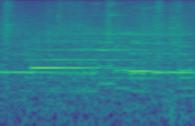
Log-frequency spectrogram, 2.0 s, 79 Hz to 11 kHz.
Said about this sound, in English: A modern car plant, by the way, sounds a lot like a casino. The automated gear plays little songs to let you know that it's running. Driverless robot carts glide up and down the aisles like R2-D2, delivering doors and other parts.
